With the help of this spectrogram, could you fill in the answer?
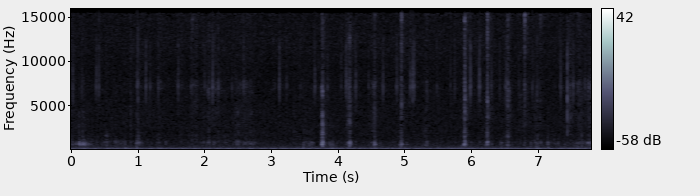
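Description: Fingernails scratch the front of a pink embossed leather handbag and then its stitched leather edge. The result is a quiet, soft scratching patter dotted with sharp, bright ticks, over a steady low hum.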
